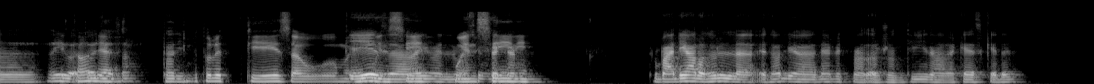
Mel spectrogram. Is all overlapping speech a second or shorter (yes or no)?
no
